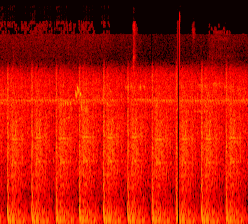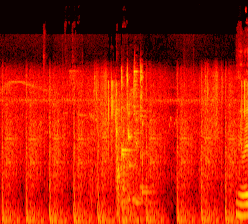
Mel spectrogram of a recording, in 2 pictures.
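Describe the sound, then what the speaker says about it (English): Heavy, slow footsteps of the Glavenus monster in Monster Hunter Stories, a steady run of clanking metallic thuds about every half second, loud and close, with a brief scrape and rumble near the end. "He sounds like a clanking of metal."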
